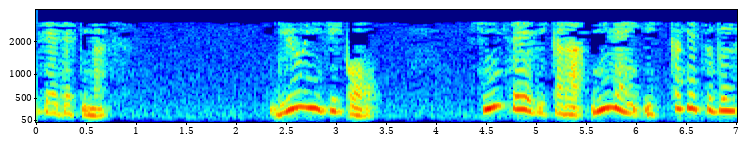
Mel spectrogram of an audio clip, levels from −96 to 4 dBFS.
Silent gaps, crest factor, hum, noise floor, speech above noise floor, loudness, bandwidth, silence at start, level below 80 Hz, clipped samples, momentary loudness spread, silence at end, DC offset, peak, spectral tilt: none; 16 dB; none; -56 dBFS; 38 dB; -19 LUFS; 3.2 kHz; 0 s; -70 dBFS; under 0.1%; 12 LU; 0 s; under 0.1%; -4 dBFS; -12 dB/octave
